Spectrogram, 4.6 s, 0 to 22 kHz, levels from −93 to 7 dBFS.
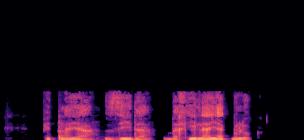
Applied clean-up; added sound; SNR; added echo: none; Piano; 11 dB; none.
